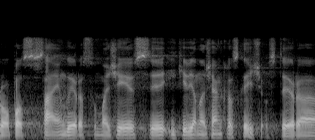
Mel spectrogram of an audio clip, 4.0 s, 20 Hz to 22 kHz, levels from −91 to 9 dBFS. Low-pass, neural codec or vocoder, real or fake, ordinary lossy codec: 7.2 kHz; none; real; Opus, 64 kbps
